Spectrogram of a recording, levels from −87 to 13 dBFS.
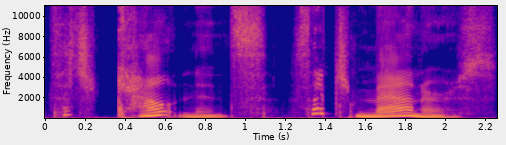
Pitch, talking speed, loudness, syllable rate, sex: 225 Hz, 135 wpm, -18 LUFS, 5.0 syllables/s, female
